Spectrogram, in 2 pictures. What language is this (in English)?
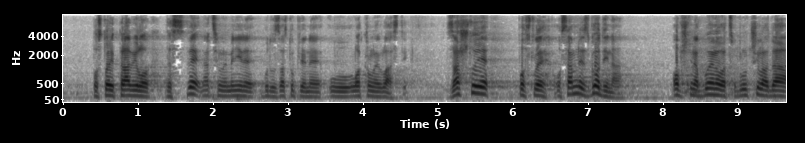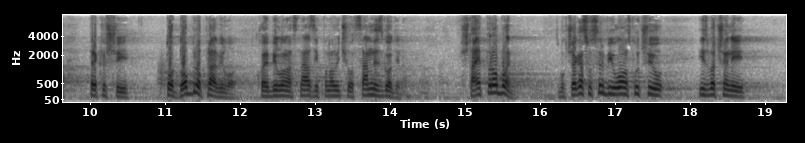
Serbian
